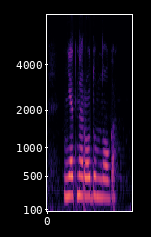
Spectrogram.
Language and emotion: Russian, neutral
